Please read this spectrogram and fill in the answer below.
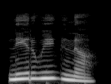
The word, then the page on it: ನಿರ್ವಿಘ್ನ: kannada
